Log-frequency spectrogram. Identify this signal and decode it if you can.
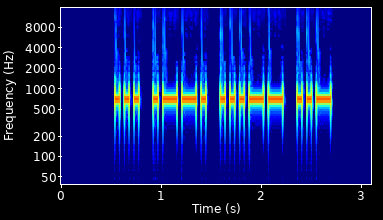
Morse code, heard as a keyed tone, about 25 wpm, 700 Hz. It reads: SP3U
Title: DXCC-100 Call Signs - 4 Characters - Repeated 2x - 25wpm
